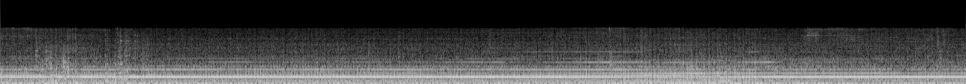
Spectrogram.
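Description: Kubota KX080-4 excavator's diesel engine and hydraulics running steadily while the machine digs and slews, heard from inside the operator's cab. It is a constant, even-pitched hum.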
